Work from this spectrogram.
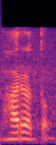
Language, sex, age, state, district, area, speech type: Odia, male, 18-30, Odisha, Ganjam, urban, spontaneous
